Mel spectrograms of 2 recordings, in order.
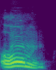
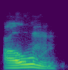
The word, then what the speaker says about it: Om: Then so Om is consists of three syllables. In Sandhi rules, when you combine A, U, it becomes Om. It's not Aum, A, U, Ma. So it's not Aum, it is Om.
